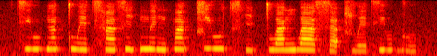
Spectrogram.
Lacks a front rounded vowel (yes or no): yes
